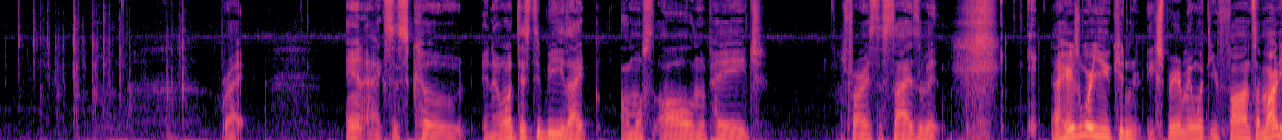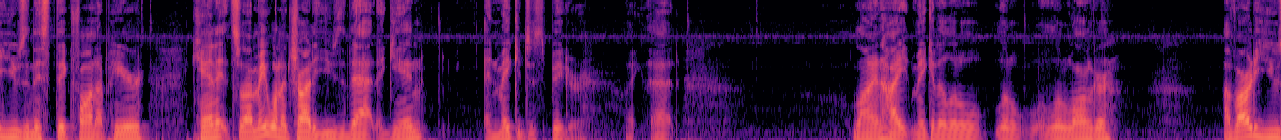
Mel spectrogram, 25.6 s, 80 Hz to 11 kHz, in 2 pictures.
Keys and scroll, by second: 0.0-1.5 typing, 1.7 ctrl+Return.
